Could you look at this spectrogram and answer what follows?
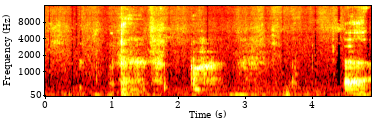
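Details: Several loud, repeated burps over a few seconds with faint room noise; belching.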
